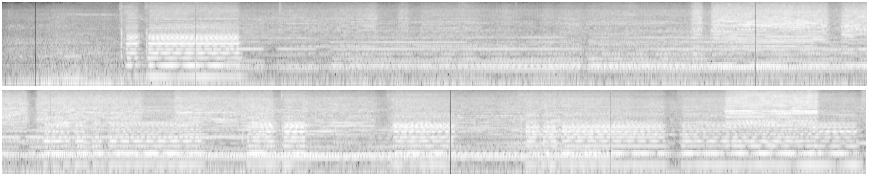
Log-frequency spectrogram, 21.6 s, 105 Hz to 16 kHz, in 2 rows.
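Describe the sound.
Trucks of the 2022 Canadian convoy honk as they leave Thunder Bay. Loud, long air-horn blasts overlap continuously over a rumbling traffic and engine bed, with the horns swelling and shifting for the whole stretch.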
